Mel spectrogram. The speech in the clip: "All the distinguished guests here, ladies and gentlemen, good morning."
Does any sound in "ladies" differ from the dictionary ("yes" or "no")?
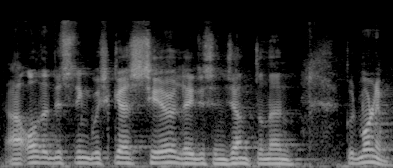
yes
